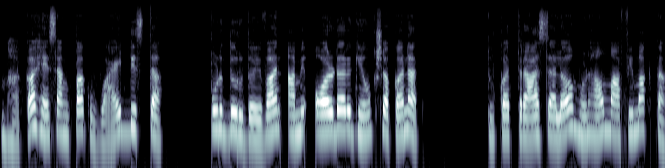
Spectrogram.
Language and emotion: Goan Konkani, sad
